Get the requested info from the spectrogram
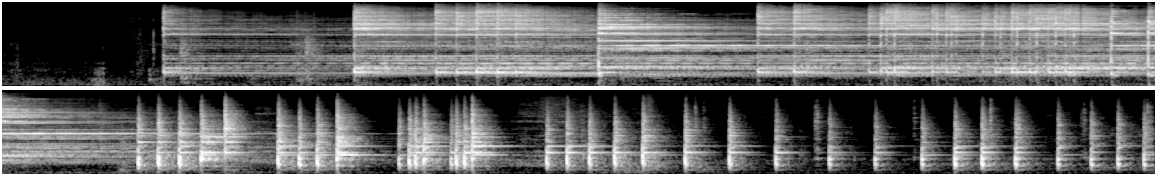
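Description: Drum kit solo: ringing cymbal strikes that swell and sustain for several seconds, then, about halfway through, a run of quick, even drum strokes.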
